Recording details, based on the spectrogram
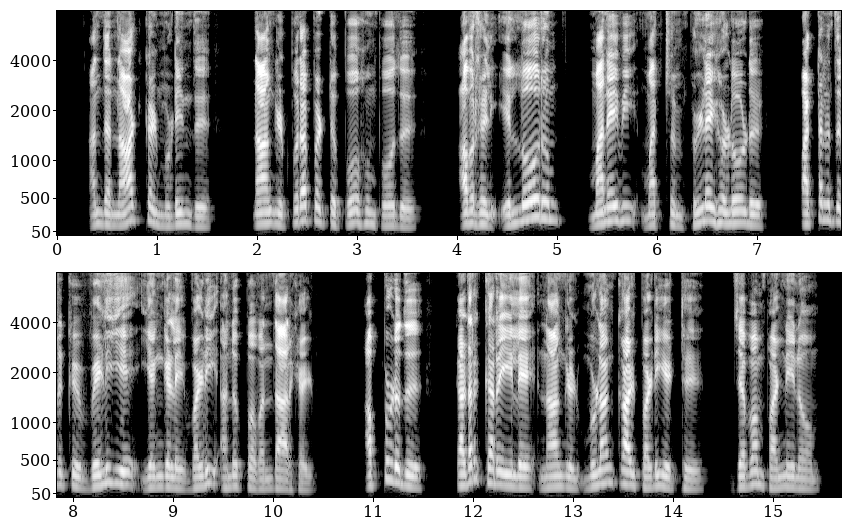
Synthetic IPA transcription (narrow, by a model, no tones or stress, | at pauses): ɐnd̪ɐnaːʈ̚kɐɭmʊɽɪnd̪ɯ | naːŋɡɐɭpʊrɐpːɐʈːɯpːoːɣɯmpoːðɯ | ʔɐʋɐɾɣɐɭʔɛlːoːɾɯmː | ɐnɐɪʋimɐʈrɯmpɪɭːɐɪɣɐɭoːɽɯ | pɐʈːɐnɐt̪̬ːɪrkɯʋɛɭɪjeːɛŋɡɐɭɐɪʋɐɻiʔɐnɯpːɐʋɐnd̪aːɾɣɐɭ | ʔɐpːɔɻɯðɯ | kɐɽɐɾkɐɾɐjɪleːnaːŋɡɐɭmʊɭɐŋkaːɭpɐɽɪjɛʈːɯ | d͡ʒɛbɐmpɐɳːɪnoːm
